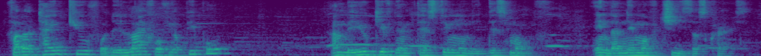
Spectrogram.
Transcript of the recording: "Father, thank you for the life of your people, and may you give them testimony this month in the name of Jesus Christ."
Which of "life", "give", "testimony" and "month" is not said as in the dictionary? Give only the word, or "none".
none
